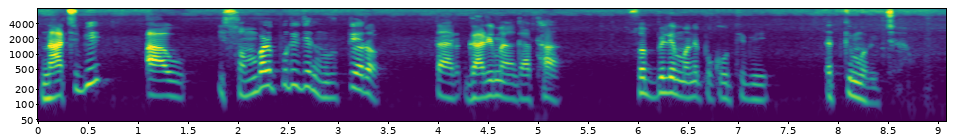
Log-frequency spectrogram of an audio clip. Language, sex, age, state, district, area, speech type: Odia, male, 45-60, Odisha, Nuapada, rural, spontaneous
